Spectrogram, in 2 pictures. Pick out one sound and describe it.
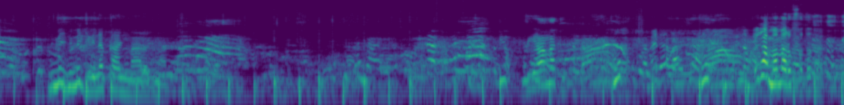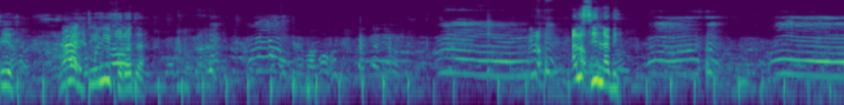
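Wooden pestles thump rhythmically in a mortar.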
